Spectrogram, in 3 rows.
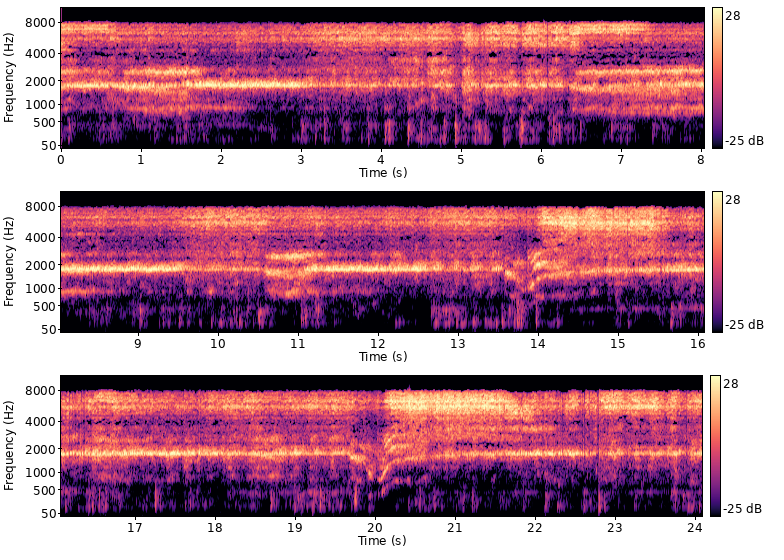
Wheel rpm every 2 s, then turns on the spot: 220, 230, 230, 220, 230, 230, 210, 210, 230, 190, 200, 230.
none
